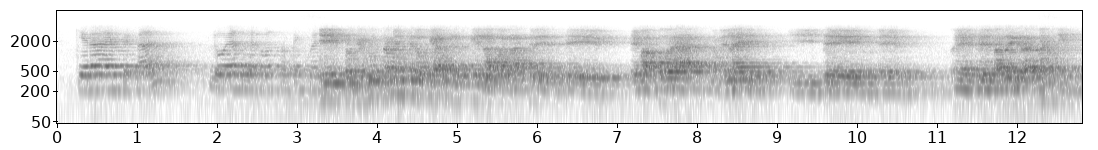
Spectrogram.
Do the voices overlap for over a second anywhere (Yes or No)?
No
